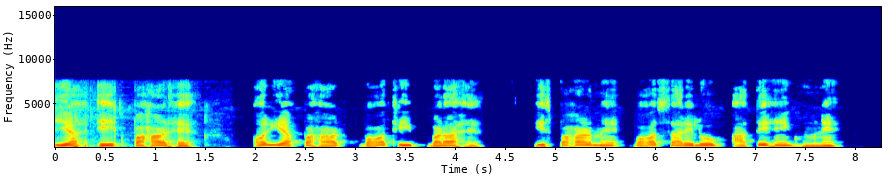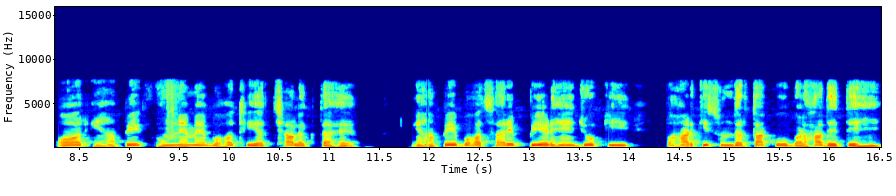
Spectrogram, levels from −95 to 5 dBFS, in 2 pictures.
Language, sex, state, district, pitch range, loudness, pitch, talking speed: Hindi, male, Bihar, Lakhisarai, 140-160 Hz, -18 LUFS, 150 Hz, 165 wpm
